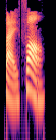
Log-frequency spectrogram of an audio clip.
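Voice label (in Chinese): "摆放", Mandarin Chinese; hsk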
